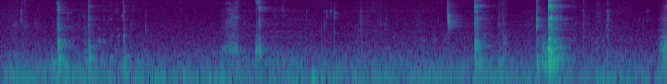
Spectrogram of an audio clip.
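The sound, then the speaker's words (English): Crunchy chewing of breakfast, irregular bursts of sharp crackling bites with brief pauses, loud against a quiet background, with occasional faint clinks. “Breakfast was crunchy.”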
